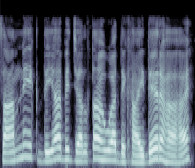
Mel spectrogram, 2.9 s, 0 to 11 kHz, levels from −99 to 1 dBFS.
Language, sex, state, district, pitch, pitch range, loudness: Hindi, male, Jharkhand, Ranchi, 165 Hz, 155-200 Hz, -14 LUFS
